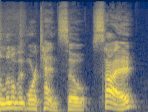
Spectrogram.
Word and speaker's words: 살: You tense your voice. So the regular, just say it like you regularly would say this one normally. 살, 살, 살, 살. Easy. S, s. More tense. 살, 살. Slightly longer sound.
